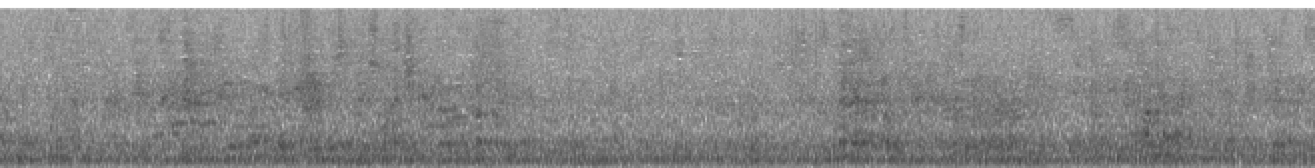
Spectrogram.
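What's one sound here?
People in an audience murmur and chat in a large echoing hall.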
